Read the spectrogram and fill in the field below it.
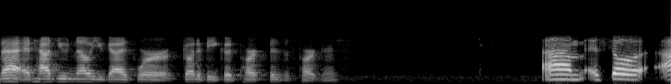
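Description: No faults are audible; the speech sits in a telephone band of roughly 200 Hz to 3.4 kHz with nothing above 3.8 kHz, which fits normally working G.711 telephone coding.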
